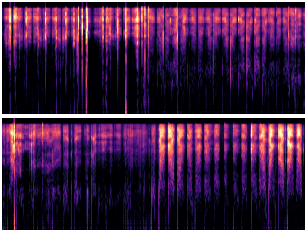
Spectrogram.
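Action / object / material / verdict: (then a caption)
scrape / plastic earphone inline remote microphone scraped by plastic tweezers / plastic / none. A white plastic tweezer tip scratches and rubs a white plastic earphone inline remote microphone resting on felt. The result is a fast series of sharp, dry scratching clicks with bright hiss. Softer rubbing fills the middle, then quicker scraping strokes return near the end.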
